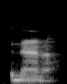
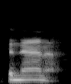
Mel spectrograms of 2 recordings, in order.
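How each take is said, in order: First: It is said with a North American accent. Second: The same.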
